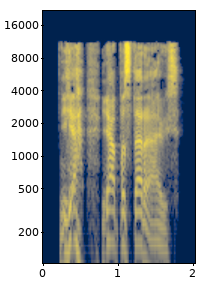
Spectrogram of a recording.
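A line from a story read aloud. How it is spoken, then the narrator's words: Short laugh. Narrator (Russian): хохотнул Бьярни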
